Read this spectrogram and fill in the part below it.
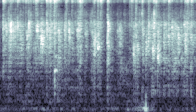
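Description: Dried red chillies, bay leaf and whole spices fry in hot oil, giving a continuous bright crackling sizzle with small pops throughout.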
